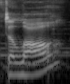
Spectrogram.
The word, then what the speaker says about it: Delal: you won't want to miss today's guest is Dalal Peck toss I said it right you said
